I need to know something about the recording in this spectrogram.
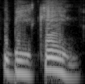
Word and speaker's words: begin: শব্দটি কেন দেই জানেন উচ্চারণটি খেয়াল করবেন কোথায় আসলে জোর পড়বে গ তে গিয়ে জোরটা পড়বে অর্থাৎ জি তে বিগিন এই যে উচ্চারণ করলাম উচ্চারণটা দেখবেন যে দেশের বাইরে এভাবে উচ্চারণ করে সুতরাং বিগিন মানে কোন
